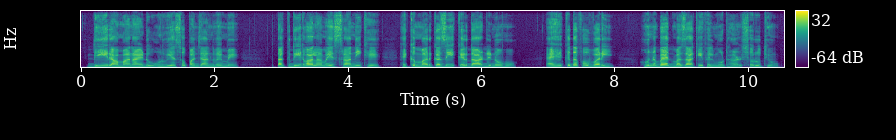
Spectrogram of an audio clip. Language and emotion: Sindhi, neutral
